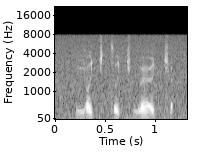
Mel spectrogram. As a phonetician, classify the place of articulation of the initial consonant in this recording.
palatal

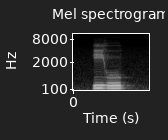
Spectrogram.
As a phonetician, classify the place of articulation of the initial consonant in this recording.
palatal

